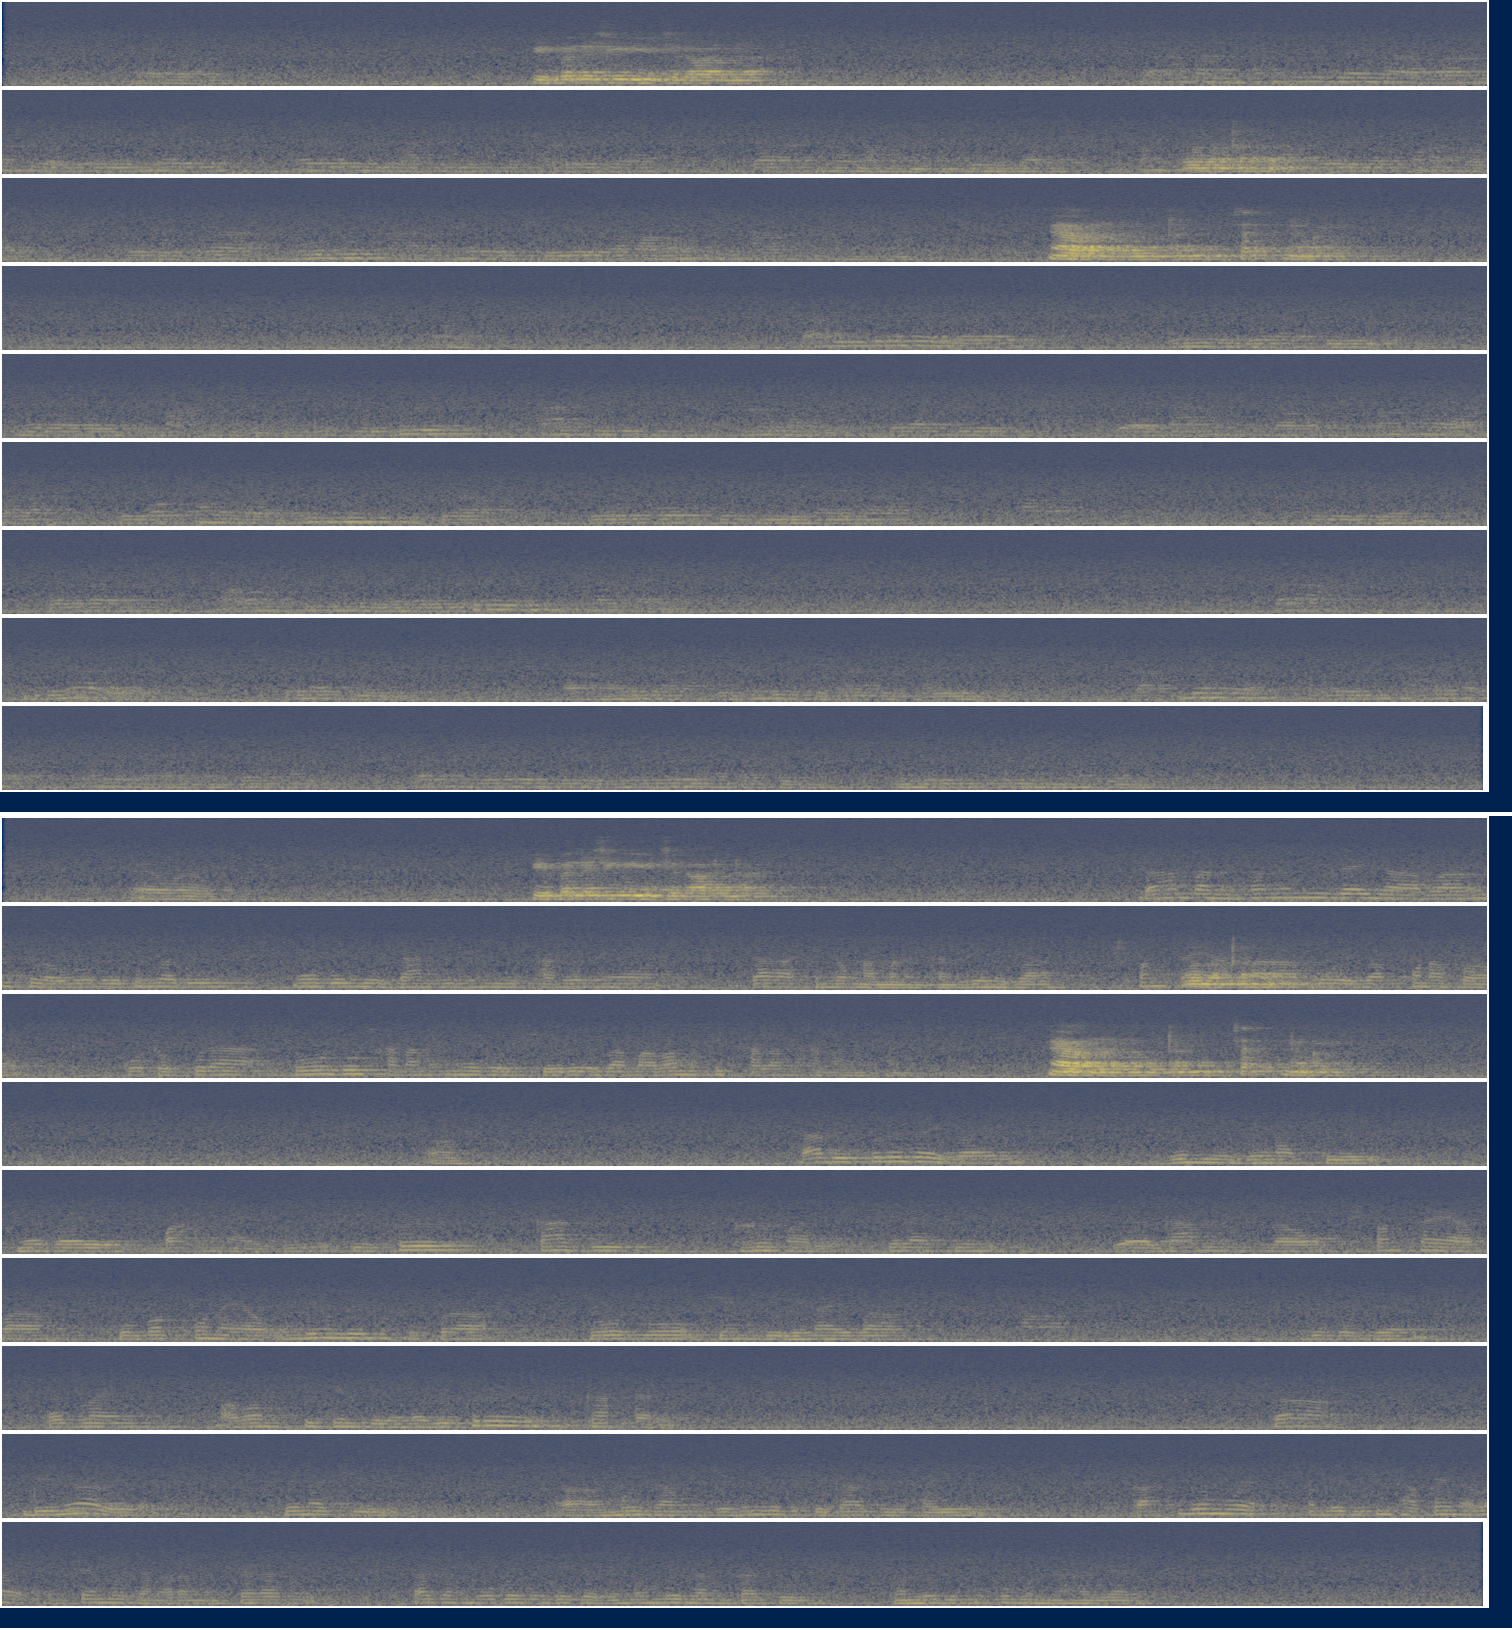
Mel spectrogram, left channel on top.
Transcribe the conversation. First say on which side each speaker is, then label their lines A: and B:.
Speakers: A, on the right; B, on the right.
A: औ औ।
B: बेफोरनो जोंनि ओनसोलाव आरोना।
A: दा होमबा नोंथांमोननि जायगा बा ओनसोलावबो बेफोरबादि मबाइलनि गाज्रि गोहोमनि साग्लोबनाया जागासिनो दं नामा नोंथां जेने बा बिफां साया
B: औ नंगौ नोंथां
A: बा बबेबा खनाफोराव गथ'फोरा ज' ज' थानानै मबाइल सेरो बा माबा मोनसे खालामो नामा नोंथां।
B: औ नंगौ नोंथां नंगौ।
A: औ। दा बेफोरो जाहैबाय जोंनि जेनाखि मबाइल बाहायनाय बेयो बेफोर गाज्रि गोहोम आरो जेनाखि गामि ओ ओनसोलाव बिफां साया बा बबेबा खनायाव उन्दै-उन्दै गथ'फोरा ज'-ज' गेम गेलनाय एबा
B: <inaudible>
A: मानसि गेजेरजों अफलाइन माबा मोनसे गेम गेलेनाय बेफोरो गार आरो दा बेनो आरो जेनाखि ओ मोजां बेजों लोगोसे गाज्रिबो थायो गासिबो मुवाया मोननै बिथिं थाखायो नालाय मोनसेया मोजां आरो मोनसेया गाज्रि। दा जों मबाइलनि गेजेरजोंबो मोजां गाज्रि मोननै बिथिंखौ मोननो हायो आरो।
